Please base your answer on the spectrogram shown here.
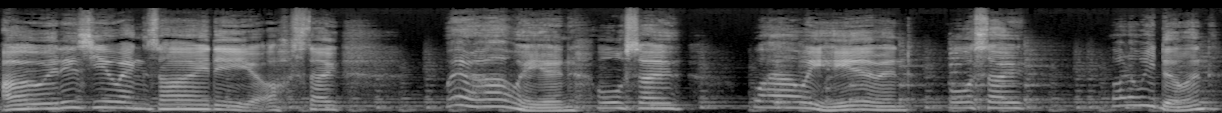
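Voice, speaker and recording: A man's voice: on the high side, big pitch swings, very slow, over music, heavily acted. A man doing Confusion, a baffled questioning emotion. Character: muddled male emotion of confusion.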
